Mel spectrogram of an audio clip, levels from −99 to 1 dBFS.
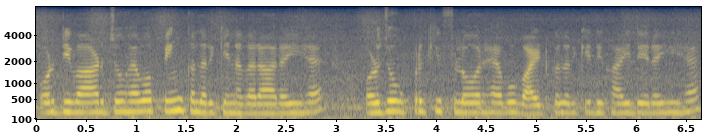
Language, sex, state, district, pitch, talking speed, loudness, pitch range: Hindi, female, Haryana, Jhajjar, 210 Hz, 235 wpm, -15 LUFS, 205-225 Hz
